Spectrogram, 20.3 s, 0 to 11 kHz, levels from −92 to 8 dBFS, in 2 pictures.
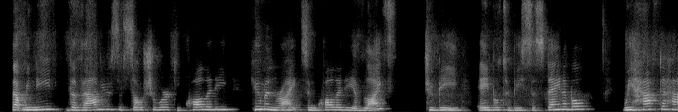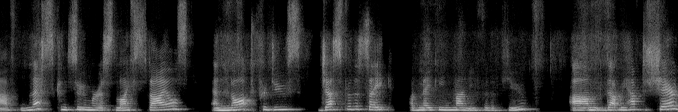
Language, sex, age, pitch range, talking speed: Turkish, female, 60-79, 210-255 Hz, 140 wpm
